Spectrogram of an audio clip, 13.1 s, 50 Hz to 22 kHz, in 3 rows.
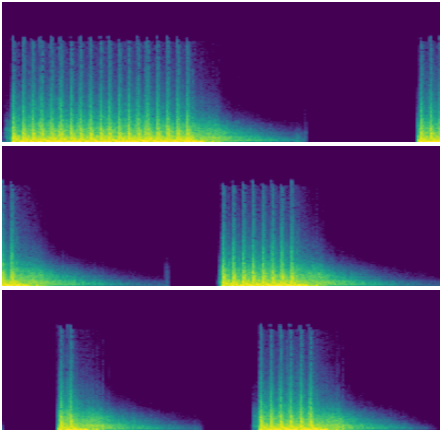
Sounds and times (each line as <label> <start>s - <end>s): Heavy machine gun 0.0s - 2.6s
Heavy machine gun 4.2s - 5.3s
Heavy machine gun 6.6s - 8.0s
Heavy machine gun 11.3s - 12.6s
